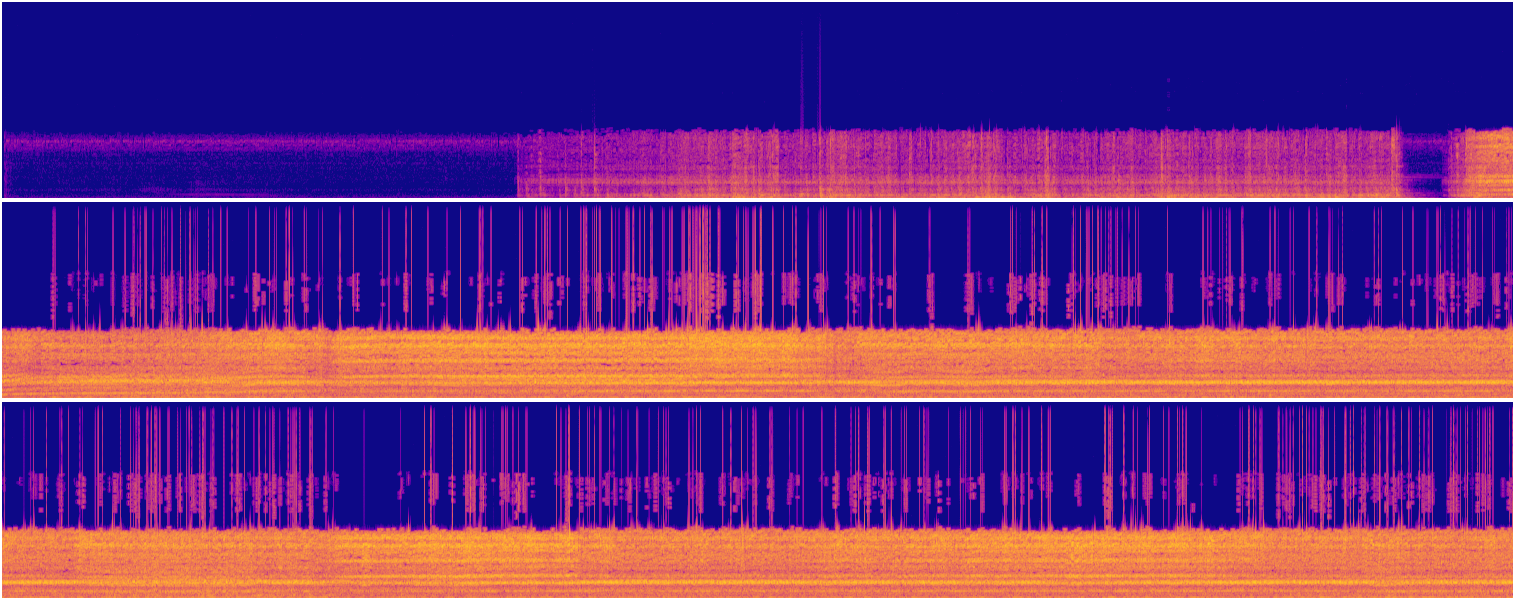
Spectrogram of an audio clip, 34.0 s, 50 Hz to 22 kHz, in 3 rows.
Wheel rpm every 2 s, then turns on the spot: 0, 0, 10, 20, 20, 40, 170, 210, 220, 230, 230, 230, 220, 230, 230, 230, 230.
6-10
